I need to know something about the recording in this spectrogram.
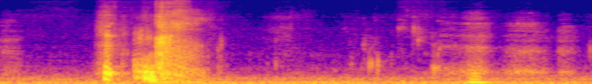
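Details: Sneezing during a summer cold, unable to stop, the worst episode: a sharp inhaled catch, then one forceful sneeze burst, followed by quiet sniffing and a softer snort.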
